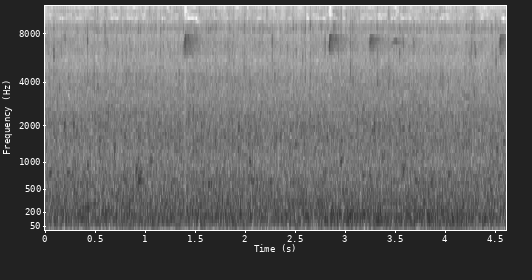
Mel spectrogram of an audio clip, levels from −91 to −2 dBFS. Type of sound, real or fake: fake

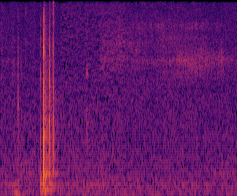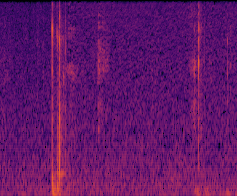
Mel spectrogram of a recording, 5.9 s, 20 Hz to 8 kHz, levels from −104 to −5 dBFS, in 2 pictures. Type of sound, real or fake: real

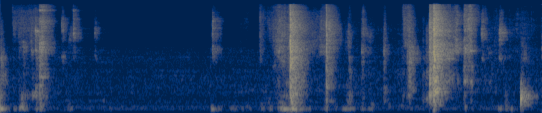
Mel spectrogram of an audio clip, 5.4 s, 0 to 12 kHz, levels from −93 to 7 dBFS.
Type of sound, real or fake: real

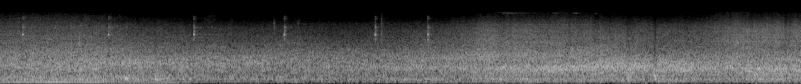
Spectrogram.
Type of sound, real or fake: real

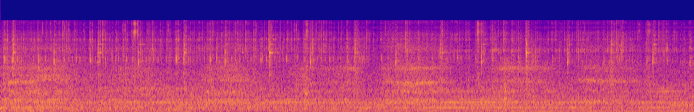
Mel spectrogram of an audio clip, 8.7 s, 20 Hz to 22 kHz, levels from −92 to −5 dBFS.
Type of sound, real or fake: real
